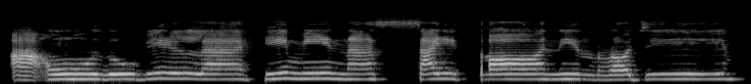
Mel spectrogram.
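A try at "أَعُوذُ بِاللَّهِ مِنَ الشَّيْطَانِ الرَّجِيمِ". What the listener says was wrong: Itu huruf sin yang dibaca Umi. Minas syaiton. Minasya. Minasyaitoni. Ditahan, dia ada rawahnya. Ya, mengalir hurufnya.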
